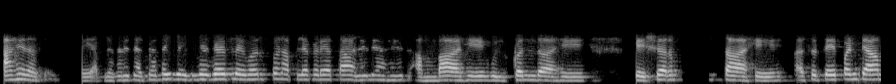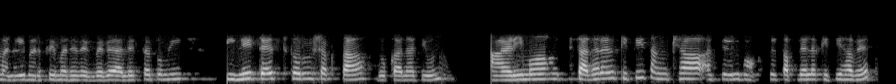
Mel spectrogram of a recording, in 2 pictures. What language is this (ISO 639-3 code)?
mar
